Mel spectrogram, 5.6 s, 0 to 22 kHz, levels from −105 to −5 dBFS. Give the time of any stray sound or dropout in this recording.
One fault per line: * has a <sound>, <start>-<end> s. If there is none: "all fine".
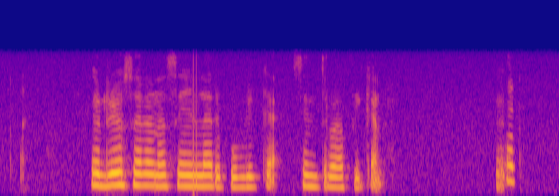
* has a laugh, 5.0-5.2 s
